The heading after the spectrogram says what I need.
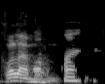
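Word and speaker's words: قلم: Lamnya pendek. Qolamun.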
